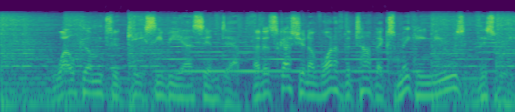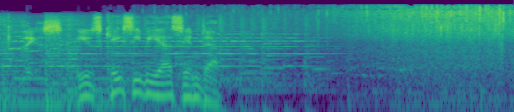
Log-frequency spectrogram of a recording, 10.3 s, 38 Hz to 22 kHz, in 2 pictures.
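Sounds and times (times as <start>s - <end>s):
speech: 0.6s - 7.5s
Beyond Meat plant-based patty sizzling in a hot pan: 6.4s - 10.2s.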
